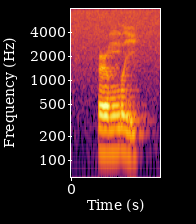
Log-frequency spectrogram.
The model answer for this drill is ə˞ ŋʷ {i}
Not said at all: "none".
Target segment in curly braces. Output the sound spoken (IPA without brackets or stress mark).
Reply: i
